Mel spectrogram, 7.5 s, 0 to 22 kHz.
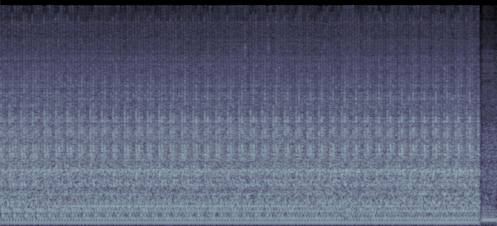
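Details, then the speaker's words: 1964 Massey Ferguson 65 diesel tractor idling after a cold start, warming up before an oil and fluid change: steady, even diesel clatter with no misses or extra knocks; runs smoothly. "I know y'all love cold starts, so we're gonna fire it up, let her warm up a bit."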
